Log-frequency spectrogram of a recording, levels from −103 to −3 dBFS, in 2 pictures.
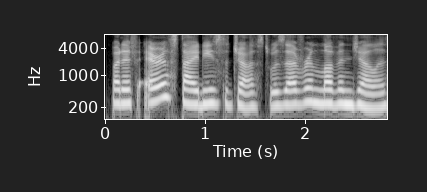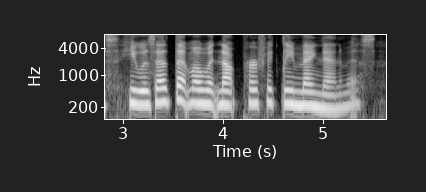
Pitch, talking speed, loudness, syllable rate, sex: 230 Hz, 200 wpm, -17 LUFS, 5.6 syllables/s, female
